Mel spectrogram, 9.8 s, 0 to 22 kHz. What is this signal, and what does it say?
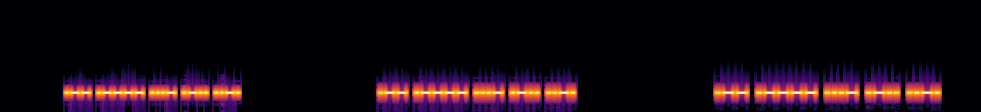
Morse code, heard as a keyed tone, about 37 wpm, 700 Hz. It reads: W1VLF W1VLF W1VLF
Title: Speed Racing - USA Call Signs 30wpm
